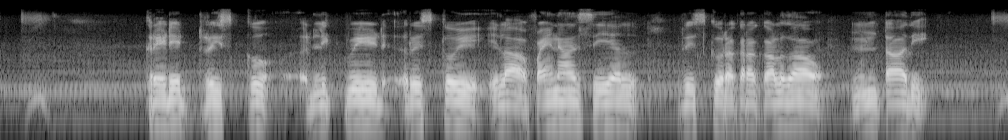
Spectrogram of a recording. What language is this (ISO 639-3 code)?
tel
